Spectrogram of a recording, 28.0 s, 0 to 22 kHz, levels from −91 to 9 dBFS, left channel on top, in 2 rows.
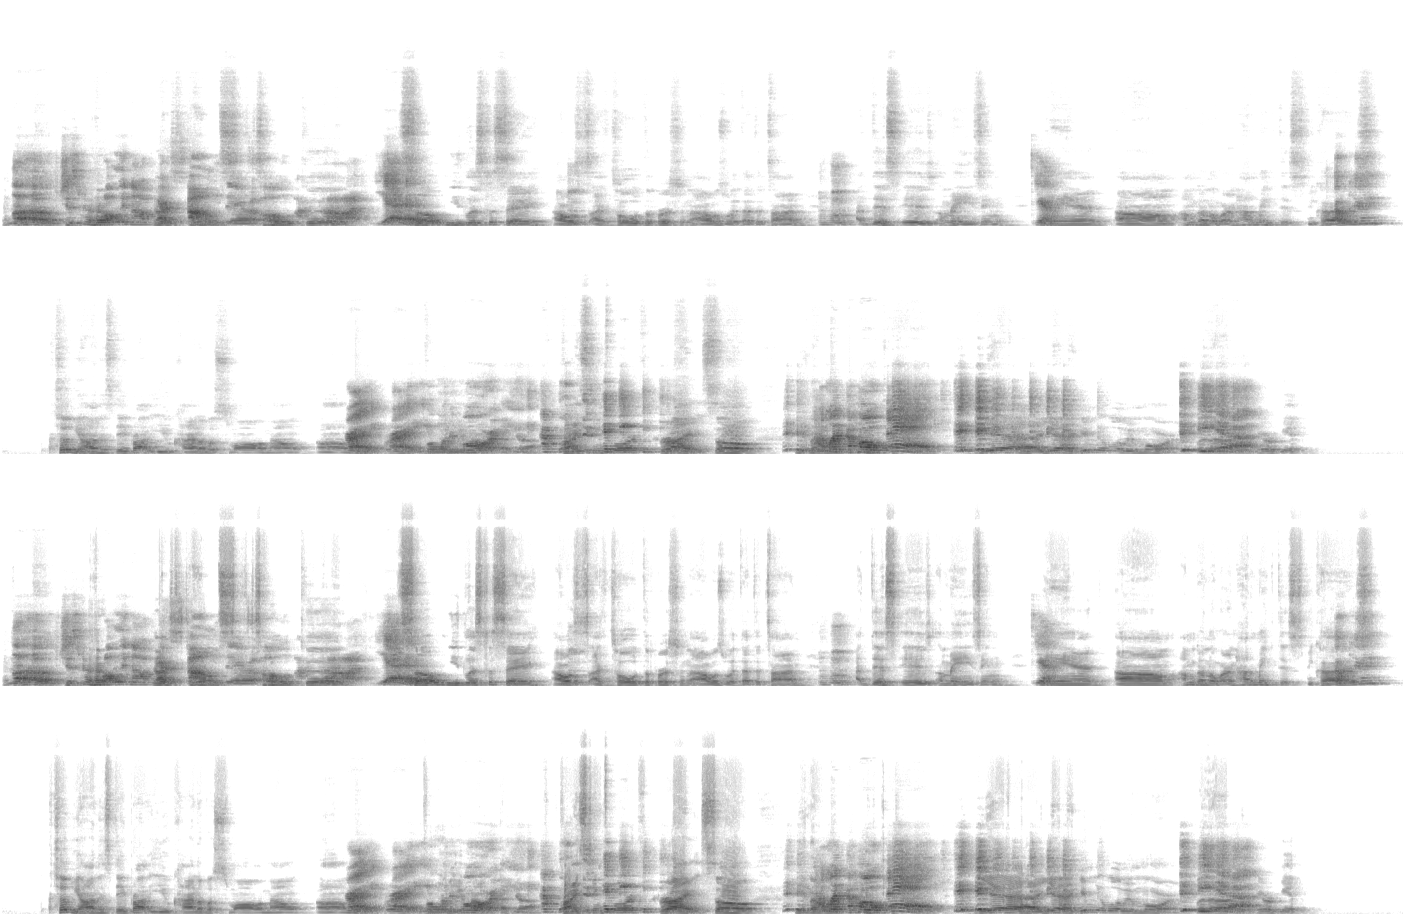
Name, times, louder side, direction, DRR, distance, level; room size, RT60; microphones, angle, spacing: voice 1, 0.0-4.2 5.6-5.8 8.2-8.4 10.3-10.5 13.3-13.7 17.4-18.9 19.4-19.7 20.2-20.3 21.9-23.8 25.8-26.5, equal, 20° left, -5 dB, 1.3 m, -29 dB
voice 2, 1.5-2.2 2.6-3.4 4.1-8.0 8.5-10.0 10.4-13.6 14.5-17.6 18.2-19.3 19.6-20.3 20.6-21.5 21.9-22.7 23.8-26.9, right 3 dB, 70° right, 7 dB, 0.5 m, -33 dB
5.4 x 2.7 x 2.2 m, 0.43 s
head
